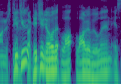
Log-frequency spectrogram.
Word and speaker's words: Lagavulin: did you know that lagavulin is like one of the very few scotches Scotch distilleries that is actually pronounced the way it looks like it's pronounced like a lot of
